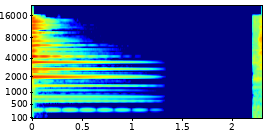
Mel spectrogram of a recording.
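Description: A single struck metallic bell-like ding, an edited sound effect, ringing out and fading away within about a second.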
